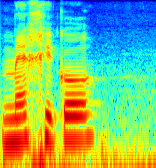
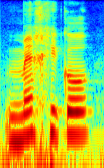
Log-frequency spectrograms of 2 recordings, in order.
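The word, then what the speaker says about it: México: are Mexico and Texas, which in Spanish are pronounced especially as Mexico, Texas, okay, with the aspirating phoneme, which is equivalent to an English H. Mexico, Texas, okay?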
